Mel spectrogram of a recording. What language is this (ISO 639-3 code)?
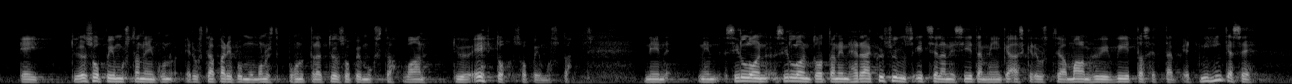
fin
